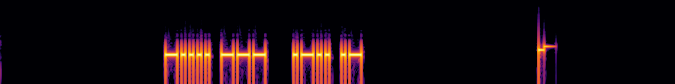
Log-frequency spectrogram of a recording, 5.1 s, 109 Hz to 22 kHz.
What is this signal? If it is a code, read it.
Morse code, heard as a keyed tone, about 40 wpm, 700 Hz. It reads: 6O LA
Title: Winter Field Day Exchanges Encore 40wpm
